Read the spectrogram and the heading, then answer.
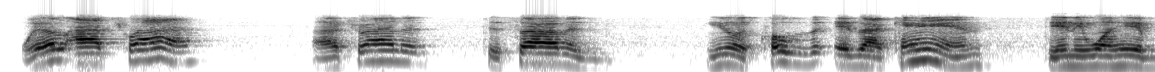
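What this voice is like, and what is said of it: Louisiana Southern American accent. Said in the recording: “They don't like my accent... the Louisiana just come out”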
